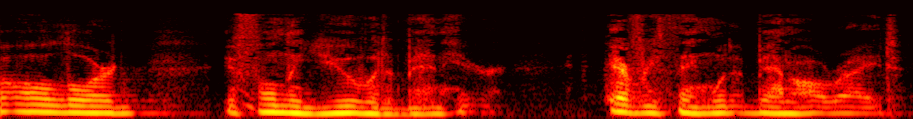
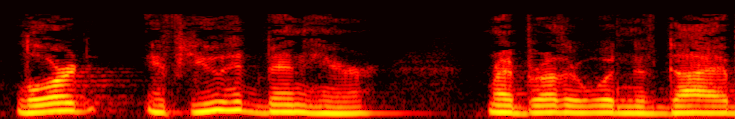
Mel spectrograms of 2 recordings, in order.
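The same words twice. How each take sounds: First: Soft, lower, tender lament; broken-hearted plea. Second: Said in the usual way. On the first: Retold or imitated. Preacher voicing Mary's grieving plea at Jesus' feet, softer and lower. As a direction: let it fall quietly like grief, not anger. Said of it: "it was more of a". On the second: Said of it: "Same exact words".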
